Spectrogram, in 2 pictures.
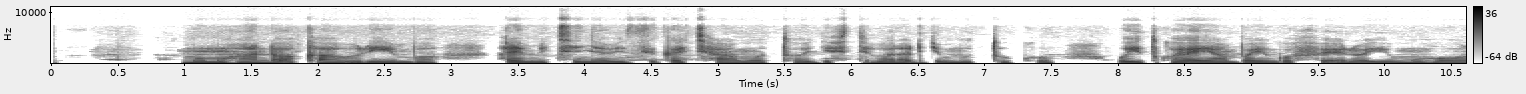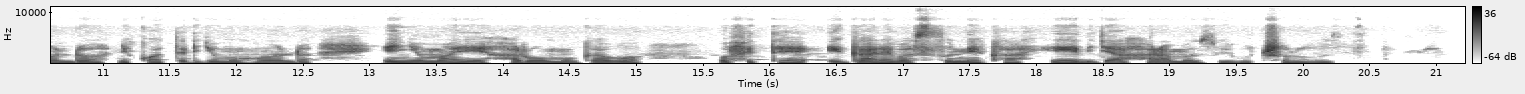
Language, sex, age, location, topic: Kinyarwanda, female, 18-24, Huye, government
